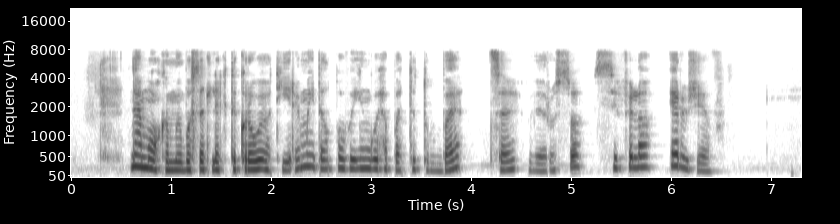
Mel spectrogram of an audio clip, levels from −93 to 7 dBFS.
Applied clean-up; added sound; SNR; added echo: none; none; none; none.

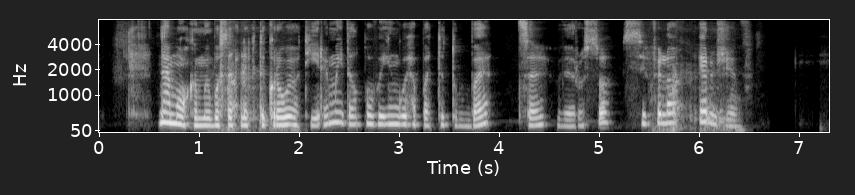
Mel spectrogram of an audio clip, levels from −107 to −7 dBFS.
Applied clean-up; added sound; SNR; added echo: neural mask model RNNoise.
